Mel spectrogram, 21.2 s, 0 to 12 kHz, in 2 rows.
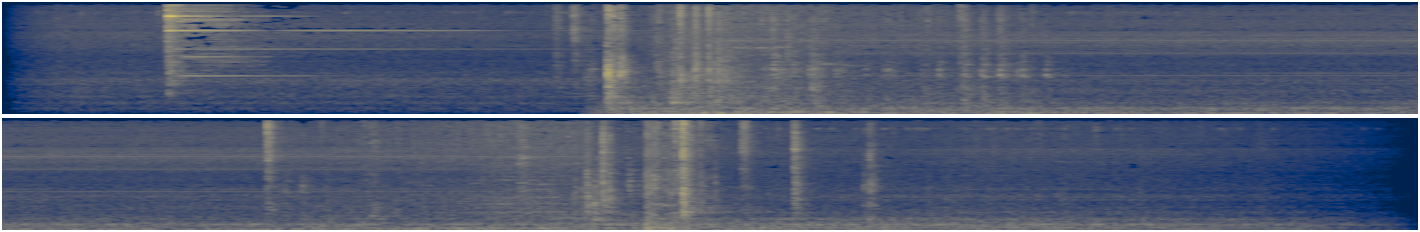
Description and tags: Elevator ding door open close, noisy, 10
Elevator door dings, doors open, close (2010). Sony M10.
ding, elevator, opening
